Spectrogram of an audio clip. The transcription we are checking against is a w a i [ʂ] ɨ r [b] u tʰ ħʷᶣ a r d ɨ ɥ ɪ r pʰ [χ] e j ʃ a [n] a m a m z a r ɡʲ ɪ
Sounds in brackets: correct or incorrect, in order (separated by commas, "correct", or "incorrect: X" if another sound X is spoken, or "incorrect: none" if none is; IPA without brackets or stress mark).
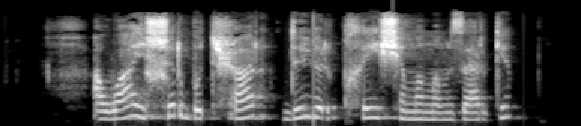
correct, correct, correct, incorrect: m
